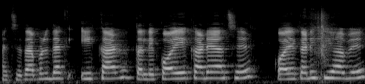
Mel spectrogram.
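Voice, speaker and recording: A woman with a high, bright voice leads a relaxed phonics lesson. She keeps asking short quiz questions and repeats the answers patiently. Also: brisk, slight background noise. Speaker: teacher.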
